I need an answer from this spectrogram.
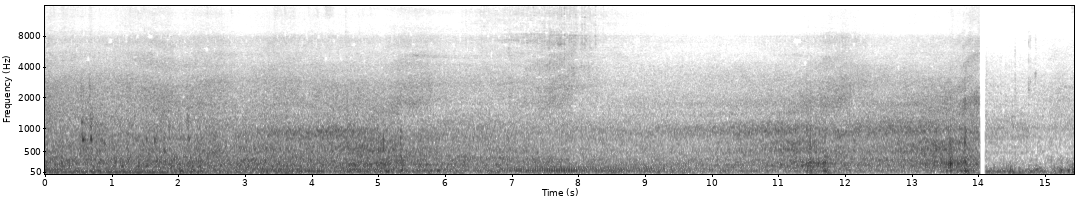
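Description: Electric commuter train running away down the track, its rumble slowly fading under wind on the microphone. About fourteen seconds in the sound cuts off abruptly and only quieter wind noise is left.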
